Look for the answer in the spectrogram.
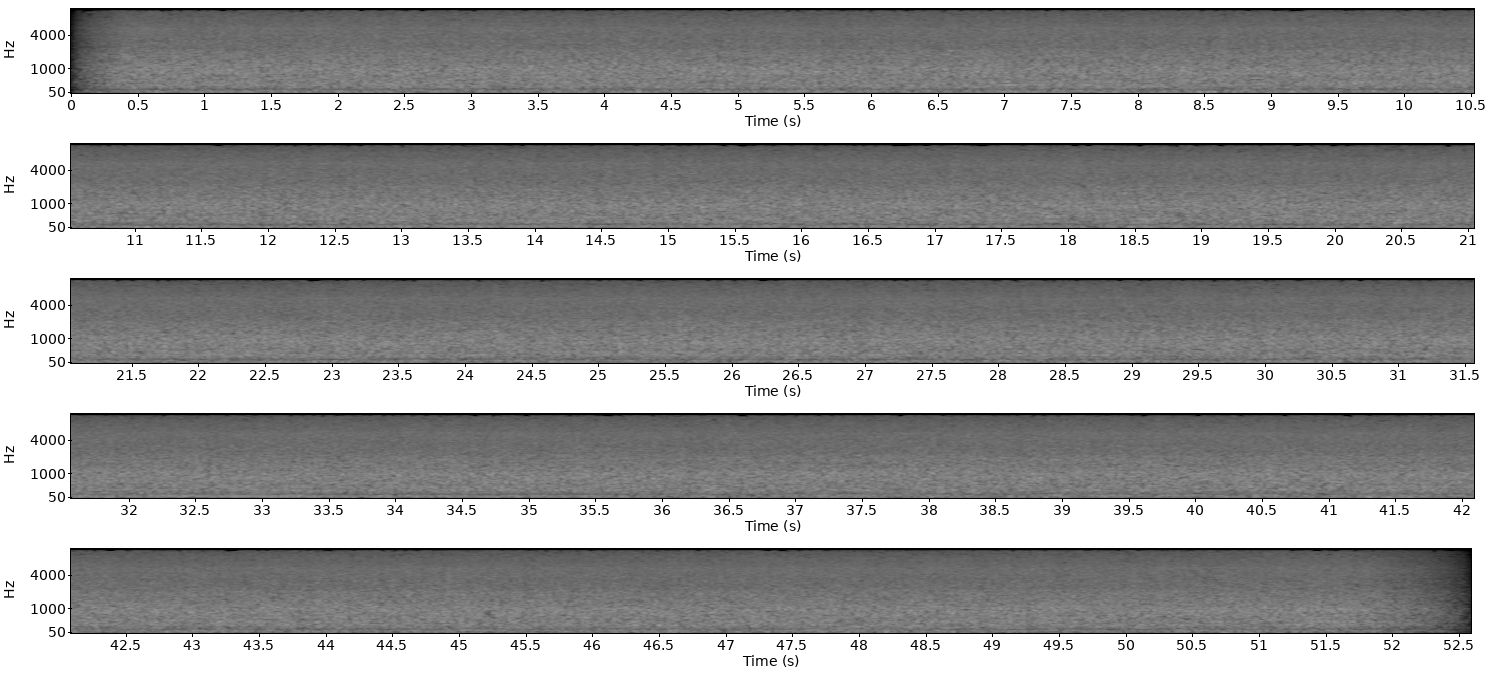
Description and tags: Big waterfall from stone bridge
Waterfall in a forest recorded from a old stone bridge.
Recorded in Ticino (Tessin), Switzerland.
ambience, ambient, field-recording, flow, forest, nature, peaceful, relaxing, stream, switzerland, tessin, water, waterfall, woods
